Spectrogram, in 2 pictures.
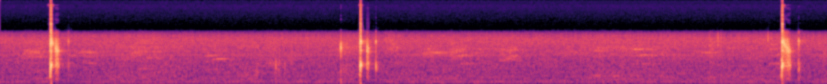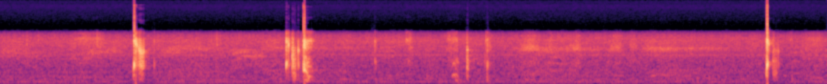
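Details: Baby with hiccups: repeated abrupt hiccup jolts, about six in sixteen seconds, irregularly spaced, with faint background sounds.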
